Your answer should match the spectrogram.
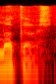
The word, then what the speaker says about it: Nakache: Das ist Eric Toledano und Olivier Nakache oder Nakache, auf Französisch ausgesprochen Nakache.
